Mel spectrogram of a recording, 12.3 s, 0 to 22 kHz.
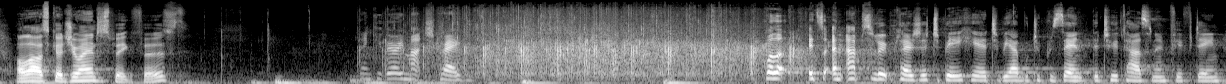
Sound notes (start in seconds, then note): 7.5 applause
